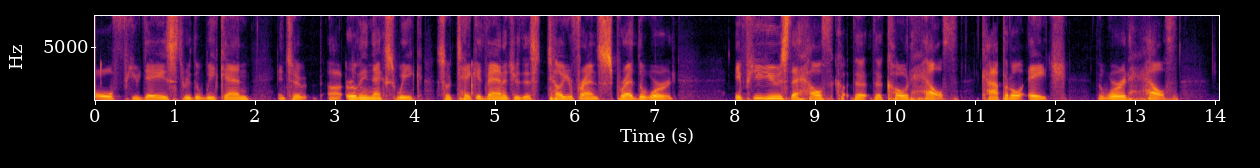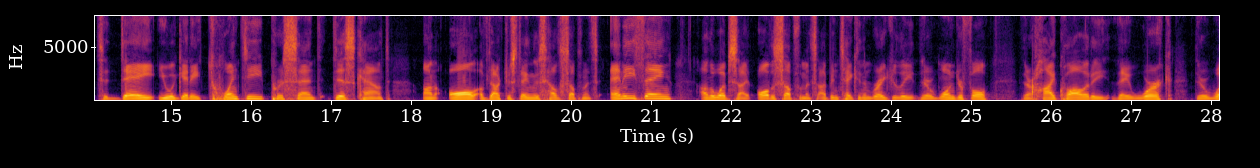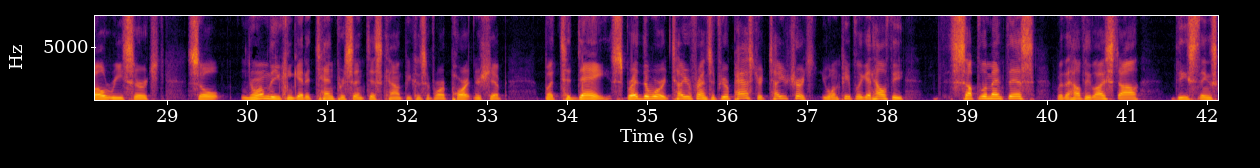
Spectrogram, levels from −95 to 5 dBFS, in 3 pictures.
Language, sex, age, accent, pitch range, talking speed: English, male, 50-69, American, 120-155 Hz, 160 wpm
